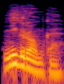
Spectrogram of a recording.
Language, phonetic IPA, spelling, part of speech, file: Russian, [nʲɪˈɡromkə], негромко, adverb, Ru-негромко.ogg
- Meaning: 1. quietly 2. in a low voice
